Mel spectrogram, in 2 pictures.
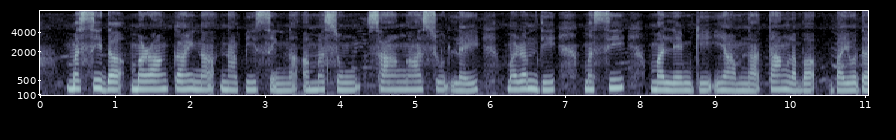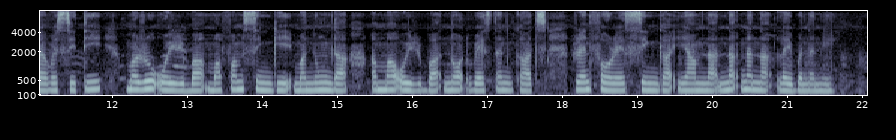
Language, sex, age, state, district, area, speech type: Manipuri, female, 18-30, Manipur, Chandel, rural, read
